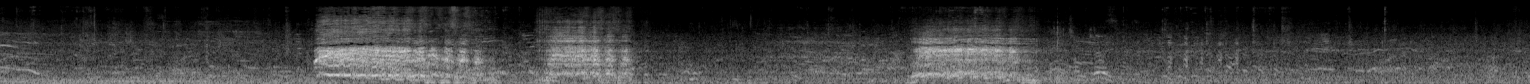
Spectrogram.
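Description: A horse whinnying loudly three times: a call of about a second and a half, a shorter one right after it, and a third about three seconds later.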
